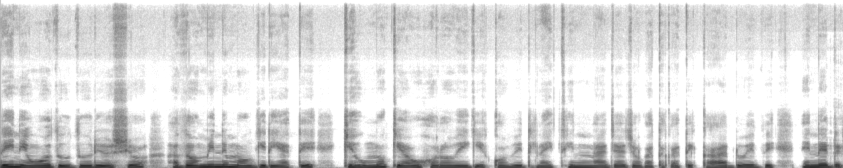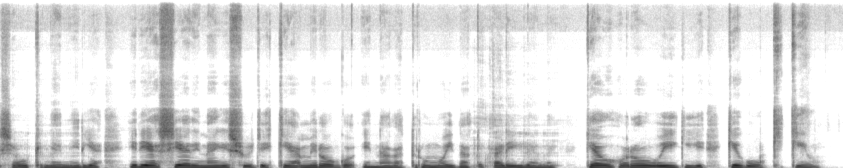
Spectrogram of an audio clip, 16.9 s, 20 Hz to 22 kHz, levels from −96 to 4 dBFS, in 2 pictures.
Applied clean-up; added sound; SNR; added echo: neural mask model DeepFilterNet 3.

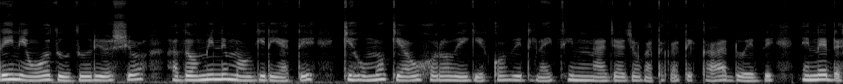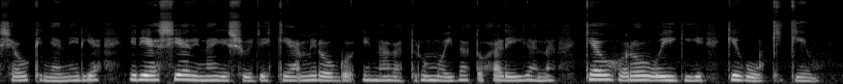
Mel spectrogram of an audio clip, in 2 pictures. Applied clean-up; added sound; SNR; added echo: none; none; none; none.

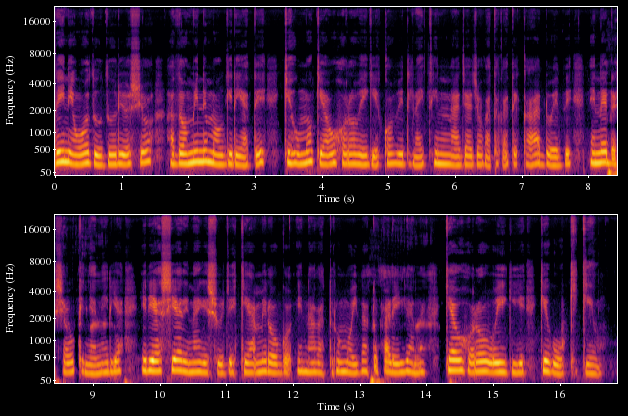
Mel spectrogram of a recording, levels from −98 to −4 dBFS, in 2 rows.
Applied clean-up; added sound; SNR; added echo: neural mask model Resemble Enhance denoiser.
